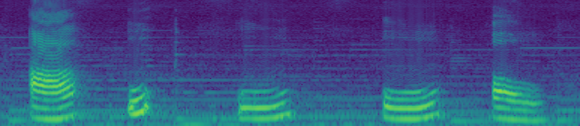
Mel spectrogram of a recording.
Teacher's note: जिन स्वरों को बोलने में जीभ के पिछले भाग का उपयोग किया जाता है उसे पश्च स्वर कहते हैं, जैसे आ, उ, ओ, औ।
